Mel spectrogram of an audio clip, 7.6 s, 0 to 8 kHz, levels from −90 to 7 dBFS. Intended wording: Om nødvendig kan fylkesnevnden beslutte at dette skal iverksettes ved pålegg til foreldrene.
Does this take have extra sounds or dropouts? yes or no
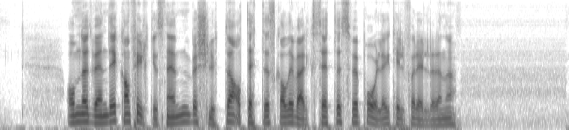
no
